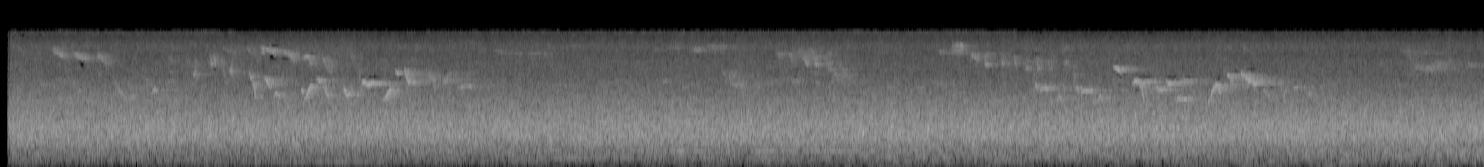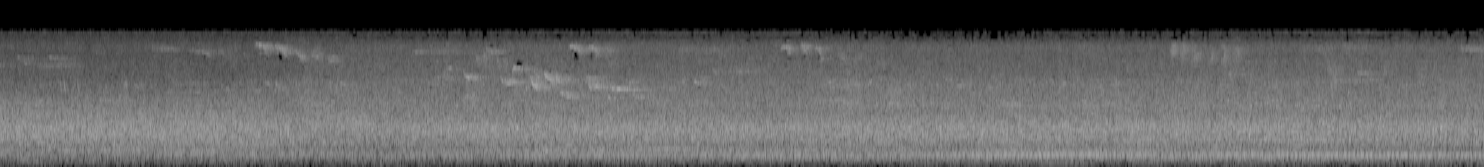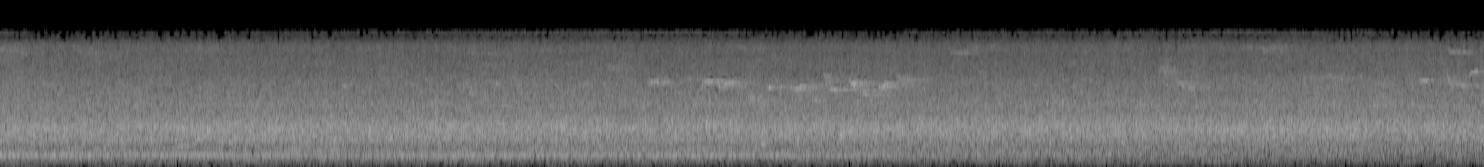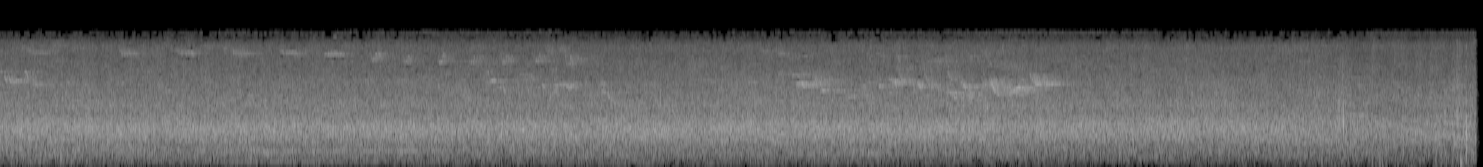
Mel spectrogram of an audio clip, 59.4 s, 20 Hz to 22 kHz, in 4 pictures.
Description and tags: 02 water birds cricket
field recording little processed in post, location is canyon of river Rjecina (mill Zakalj) near town Rijeka in Croatia
canyon, field, rjecina, birds, water, crickets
